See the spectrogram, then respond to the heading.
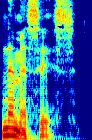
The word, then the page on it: nemesis: British English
